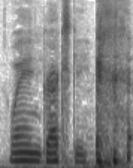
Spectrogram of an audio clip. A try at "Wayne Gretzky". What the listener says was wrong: Okay, the K doesn't come before the T in Wayne Gretzky.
